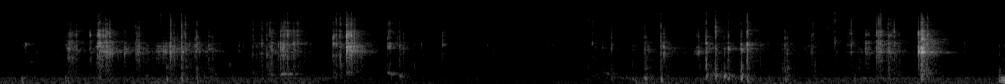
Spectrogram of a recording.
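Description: A small plastic supplement bottle being handled and its cap worked open: clicks, taps and rustles in two spells, with a short near-silent pause about halfway.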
